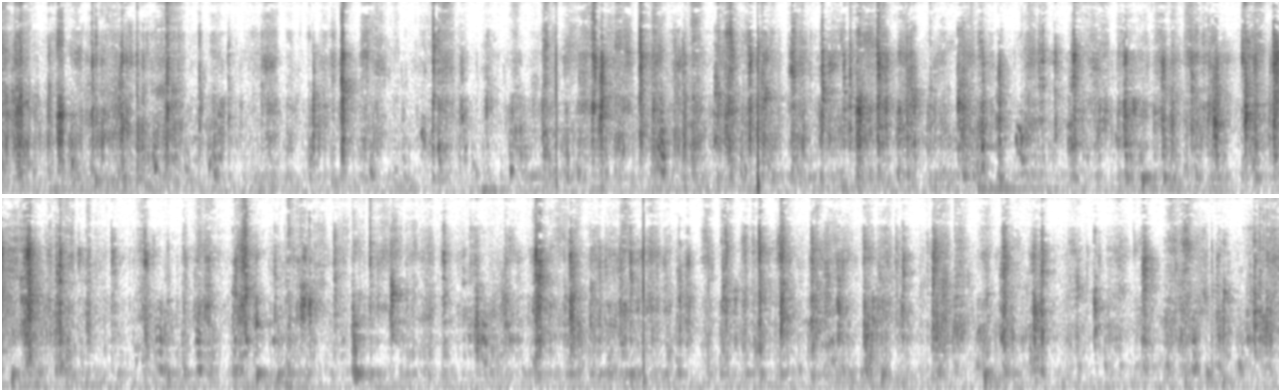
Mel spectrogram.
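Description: A metal bowl clinks and rattles as puppies push at it.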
